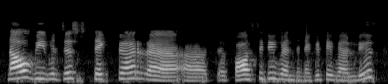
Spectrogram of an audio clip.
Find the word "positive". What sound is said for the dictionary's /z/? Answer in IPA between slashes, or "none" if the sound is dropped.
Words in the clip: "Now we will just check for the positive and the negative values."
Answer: /s/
